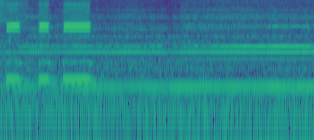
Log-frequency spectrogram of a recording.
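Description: A car horn honks three times in quick succession, two short beeps then a longer one, followed by a steady engine hum.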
